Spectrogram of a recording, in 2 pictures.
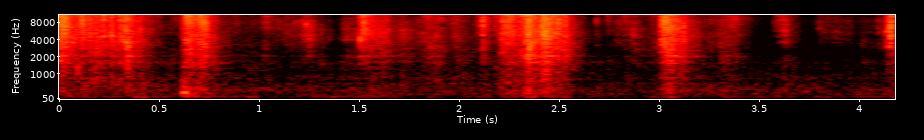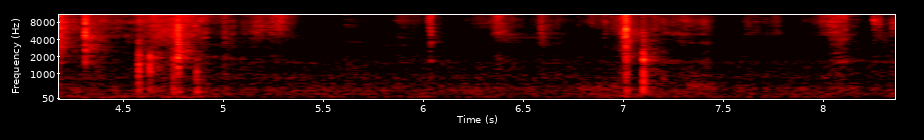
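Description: Unpacking handling sounds: plastic wrapping and a paper card rustling in the hands in short, scattered bursts, with a sharp knock about half a second in.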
